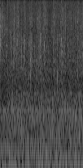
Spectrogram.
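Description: A deep, sustained rumbling blast depicting the Siberian asteroid explosion that torched millions of trees, a loud continuous low roar with no distinct onset, heard alone.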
